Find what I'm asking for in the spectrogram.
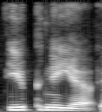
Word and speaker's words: eupnea: But it's the medical term eupnea.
